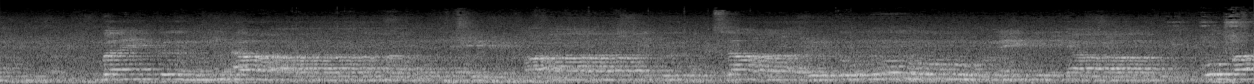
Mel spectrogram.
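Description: A man chants in a long, melodic voice through a microphone and loudspeakers in an echoing hall.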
